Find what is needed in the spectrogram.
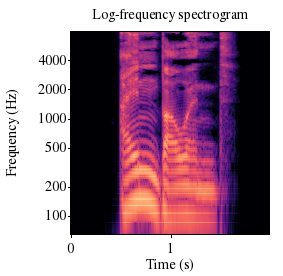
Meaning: present participle of einbauen
- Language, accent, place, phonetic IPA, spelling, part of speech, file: German, Germany, Berlin, [ˈaɪ̯nˌbaʊ̯ənt], einbauend, adjective / verb, De-einbauend.ogg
